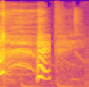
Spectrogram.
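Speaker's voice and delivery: loud, high-pitched laugh; real burst of laughter. Real, not acted. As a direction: crack up mid-lesson. Cracks up while modelling phrases. (громкий высокий смех)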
